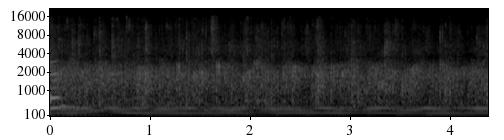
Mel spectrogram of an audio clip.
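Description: A church crowd applauds steadily as a thank-you after a message, a dense wash of clapping that holds at an even level throughout, with a faint low hum running underneath.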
